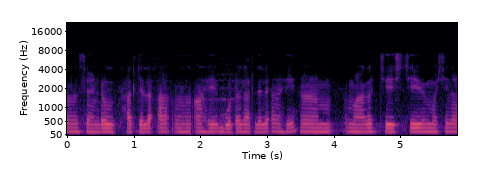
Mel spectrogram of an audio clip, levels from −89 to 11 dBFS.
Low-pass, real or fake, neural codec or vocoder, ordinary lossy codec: 7.2 kHz; real; none; Opus, 16 kbps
